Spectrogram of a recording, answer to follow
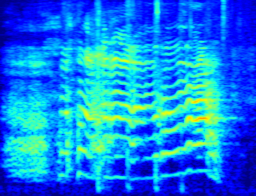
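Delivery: loud, ringing mischievous cackle; impish laugh. Acted. Puck enters the wood alone, loud impish cackle. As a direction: burst in laughing like a prankster sprite.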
